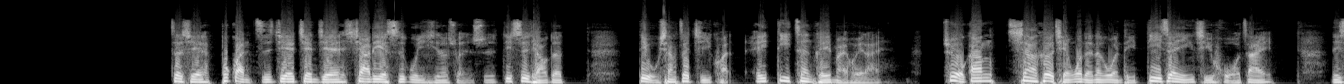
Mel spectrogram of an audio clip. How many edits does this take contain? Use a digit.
0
